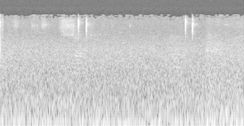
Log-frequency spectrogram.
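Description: Faint computer mouse clicks over a low room hiss: a quick pair about a second in and another pair near three seconds.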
